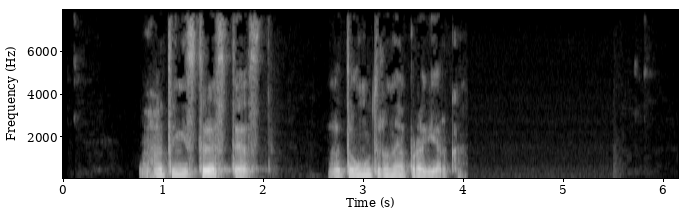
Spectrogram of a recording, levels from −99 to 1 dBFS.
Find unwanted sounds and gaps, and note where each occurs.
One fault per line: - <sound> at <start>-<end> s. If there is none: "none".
none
